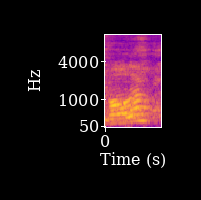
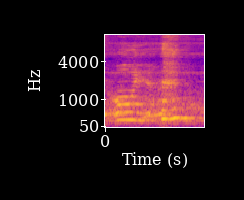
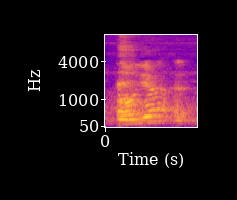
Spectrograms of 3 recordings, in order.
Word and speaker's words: Olia: How do you say your first name? Bola? It's Olia. What is it? Olia. Olya? Okay.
